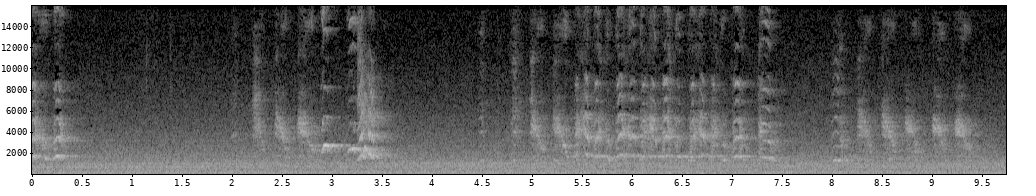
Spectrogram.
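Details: A cockatiel, hiding and singing, gives bright chirps and short whistled warbles, with a louder rising squawk near the third second, over a steady hiss of background noise.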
